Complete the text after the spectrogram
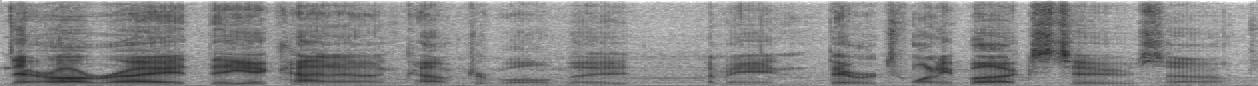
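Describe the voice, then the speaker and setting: A man with a bass voice streams a space game at normal speed, music playing behind him. He chats casually in a relaxed way, thinking aloud as he plays and letting his sentences trail off.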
